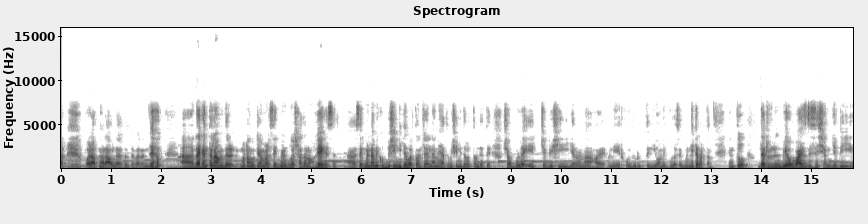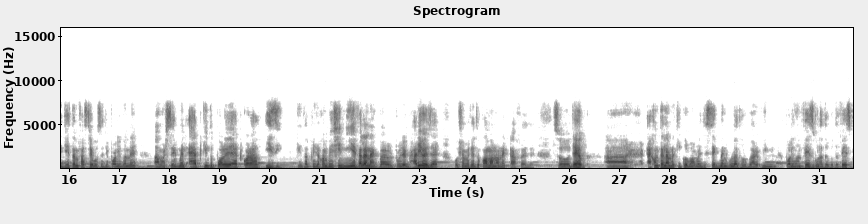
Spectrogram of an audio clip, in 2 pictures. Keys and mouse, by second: 31.3 click.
